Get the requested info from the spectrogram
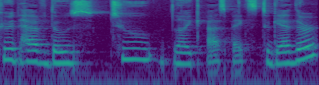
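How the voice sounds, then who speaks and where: With a French accent, a woman speaks at a fairly high pitch. Her tone is dark and mellow, and her intonation fairly even. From France, Paris. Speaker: architecture and engineering student. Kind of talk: interview. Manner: casual, many fillers.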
